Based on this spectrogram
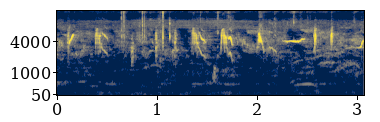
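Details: Common myna chicks being fed by their mother, who brings moringa: a busy run of high, sharp chirps and squeaky notes, rapid and irregular, with faint murmur of voices beneath.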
